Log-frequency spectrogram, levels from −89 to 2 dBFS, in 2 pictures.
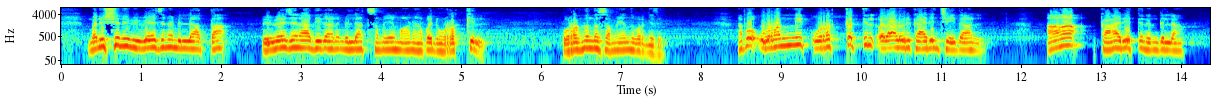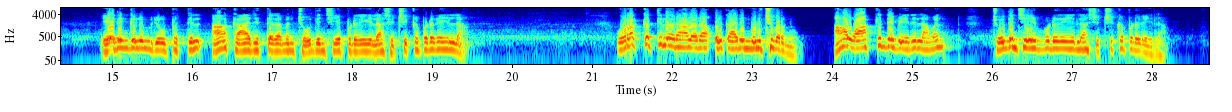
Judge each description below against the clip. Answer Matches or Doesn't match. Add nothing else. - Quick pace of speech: Doesn't match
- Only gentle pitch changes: Doesn't match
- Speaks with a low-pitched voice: Doesn't match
